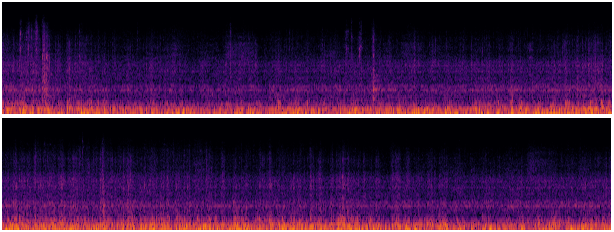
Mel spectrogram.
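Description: Steady low rumble of wind and road vibration on a bicycle-mounted action camera's microphone as a road bike climbs on rough asphalt, with a faint steady hum and a few short clicks.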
